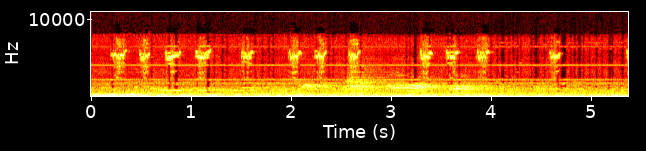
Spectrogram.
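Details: Japanese tit pair at a nest box, March 20, 2022, in the morning, the birds squabbling before settling: rapid string of short high notes repeated about three times a second, with a fainter mid-pitched sound midway, over low hum.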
